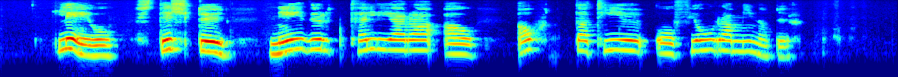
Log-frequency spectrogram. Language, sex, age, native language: Icelandic, male, 13, Icelandic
